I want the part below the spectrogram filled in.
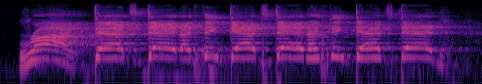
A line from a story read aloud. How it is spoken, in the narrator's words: Screaming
